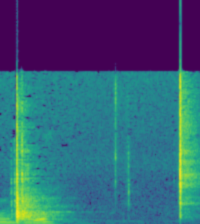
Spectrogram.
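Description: Spinning reel's bail arm being flipped by hand and snapping over, with two sharp clicks about a second and a half apart and faint ticks between. The bail now trips and springs back normally, the sign that its repaired trip mechanism works.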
